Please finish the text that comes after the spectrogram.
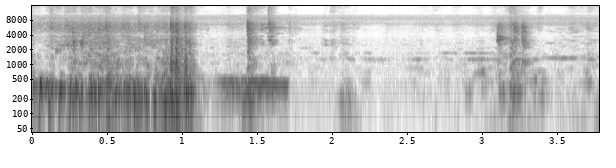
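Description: Pigeons bathe and shake water from their feathers, making a close rustling flutter of wings and splashing. A few soft coos and brief flaps follow before things go quieter.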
